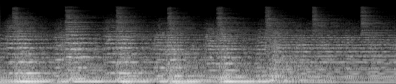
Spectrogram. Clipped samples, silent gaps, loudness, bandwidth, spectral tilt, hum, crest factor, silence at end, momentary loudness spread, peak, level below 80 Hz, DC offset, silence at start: under 0.1%; none; -15 LUFS; 12.5 kHz; -7 dB/octave; none; 14 dB; 0 s; 9 LU; 0 dBFS; -28 dBFS; under 0.1%; 0 s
